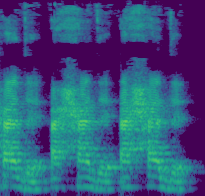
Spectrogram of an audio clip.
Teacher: அஹதுன் என்பதை நிறுத்தும் பொழுது அஹத் அஹத் அஹத் கல்கலா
